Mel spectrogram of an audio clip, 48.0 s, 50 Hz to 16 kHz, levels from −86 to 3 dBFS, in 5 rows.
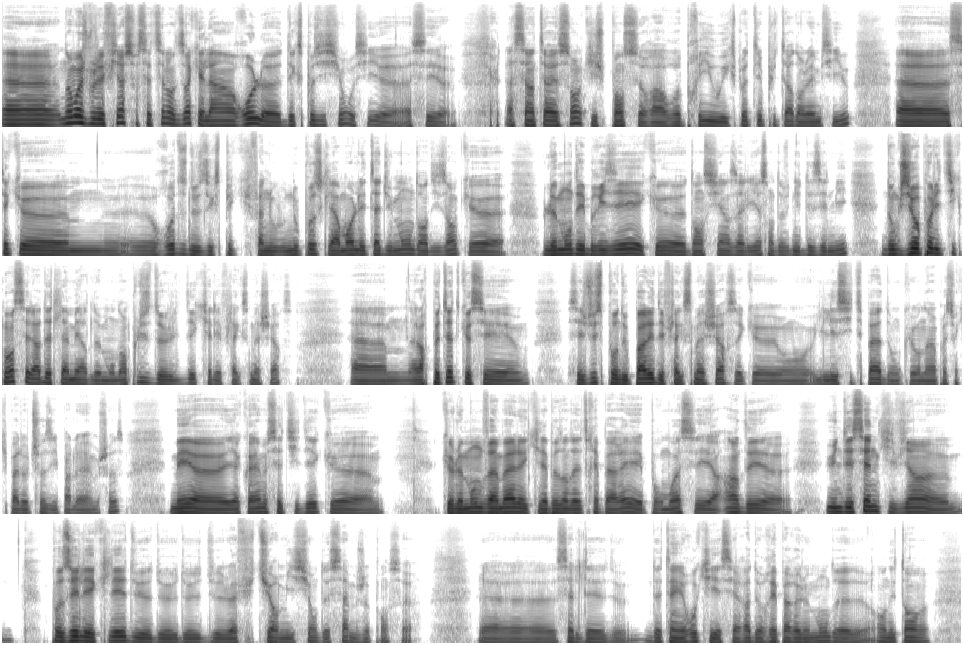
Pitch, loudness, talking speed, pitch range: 115 Hz, -20 LUFS, 230 wpm, 105-125 Hz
